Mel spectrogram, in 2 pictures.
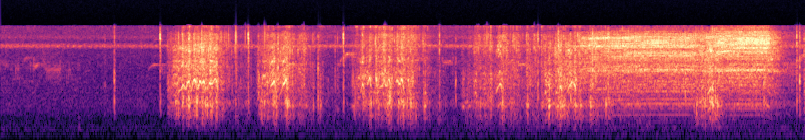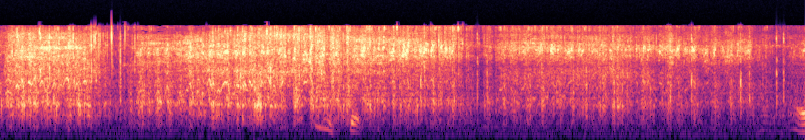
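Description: Toy radio-controlled off-road buggy's small electric motor and plastic gearbox whirring as it drives over gravel. It starts in short bursts about a second in and runs more steadily from about four seconds on.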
